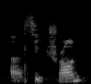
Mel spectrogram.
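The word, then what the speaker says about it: Citroën: a few times okay it's a citroen citron or a french pronunciation as a c4 so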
